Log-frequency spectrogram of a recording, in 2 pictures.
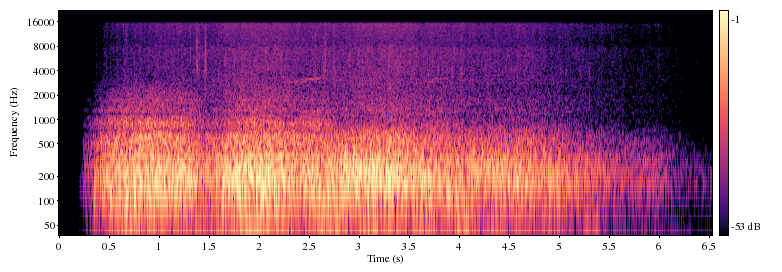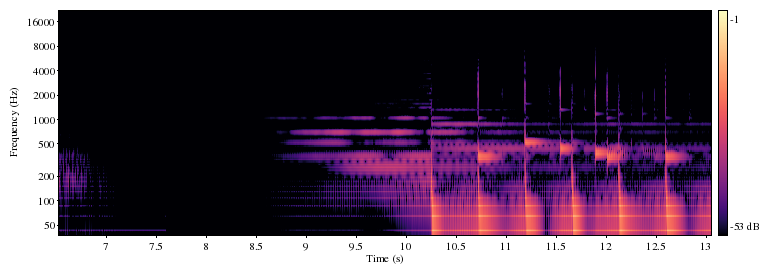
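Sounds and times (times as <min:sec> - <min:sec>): deep noisy cinematic rumble: 0:00.3 - 0:05.8.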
